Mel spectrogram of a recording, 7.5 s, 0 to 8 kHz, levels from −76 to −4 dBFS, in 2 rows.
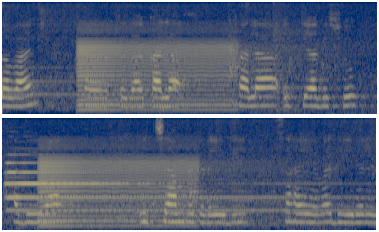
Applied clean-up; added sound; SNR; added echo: none; Keyboard (musical) + Percussion; 0 dB; none.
